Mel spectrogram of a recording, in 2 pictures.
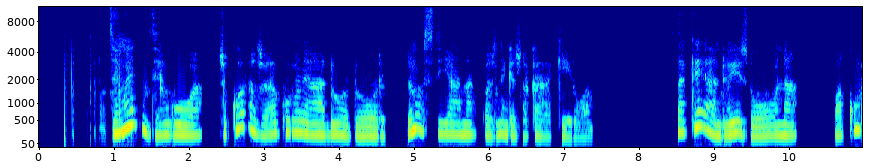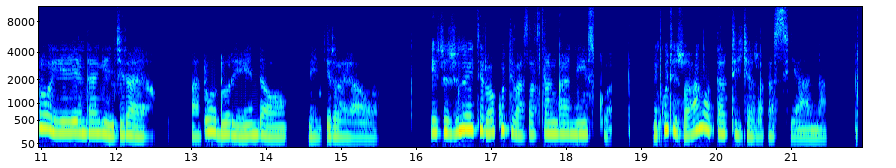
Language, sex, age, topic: Ndau, female, 25-35, education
